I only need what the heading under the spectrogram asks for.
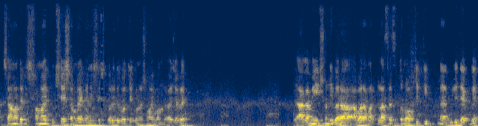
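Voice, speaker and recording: A man's voice: level tone, fast. A man teaching an online grammar lesson, explaining step by step and repeating key words. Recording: echoey room, dull low-fi sound, faint hiss.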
